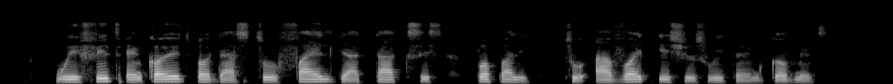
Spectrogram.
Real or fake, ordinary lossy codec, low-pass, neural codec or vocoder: real; none; 7.2 kHz; none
